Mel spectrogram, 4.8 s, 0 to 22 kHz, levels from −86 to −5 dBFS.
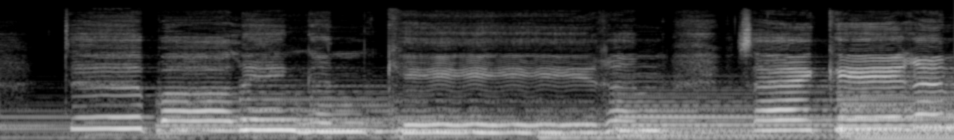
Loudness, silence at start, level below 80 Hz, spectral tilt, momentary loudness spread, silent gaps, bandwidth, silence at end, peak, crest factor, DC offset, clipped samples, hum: -22 LUFS; 0 s; -40 dBFS; -5.5 dB/octave; 7 LU; none; 16 kHz; 0 s; -6 dBFS; 16 dB; under 0.1%; under 0.1%; none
